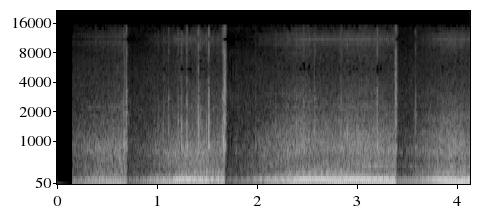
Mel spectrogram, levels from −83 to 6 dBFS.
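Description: No audible technical faults are present anywhere in the recording.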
